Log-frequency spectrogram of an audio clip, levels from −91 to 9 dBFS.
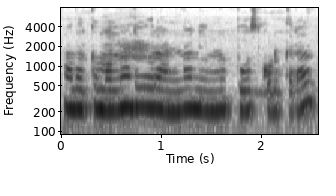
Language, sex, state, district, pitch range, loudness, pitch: Tamil, female, Tamil Nadu, Namakkal, 210-225 Hz, -12 LUFS, 220 Hz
